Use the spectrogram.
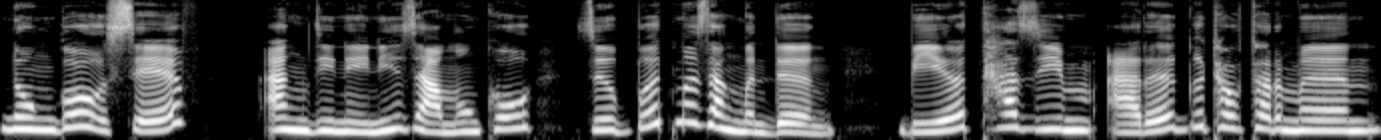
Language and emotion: Bodo, happy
